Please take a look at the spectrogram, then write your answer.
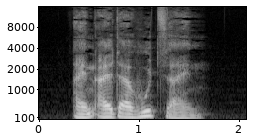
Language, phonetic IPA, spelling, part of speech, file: German, [aɪ̯n ˈaltɐ huːt zaɪ̯n], ein alter Hut sein, phrase, De-ein alter Hut sein.ogg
